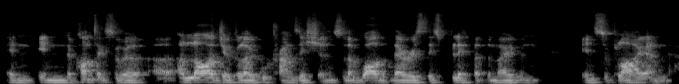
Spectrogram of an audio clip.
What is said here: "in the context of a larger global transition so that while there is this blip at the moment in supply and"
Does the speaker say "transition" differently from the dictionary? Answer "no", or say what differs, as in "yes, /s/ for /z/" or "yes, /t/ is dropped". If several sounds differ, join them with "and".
no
